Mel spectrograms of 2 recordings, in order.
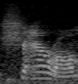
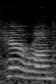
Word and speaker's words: Charon: So those people in the know pronounced it Charon, like his wife Charlene, and people who are more into mythology pronounce it Charon, but it's really the same name.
